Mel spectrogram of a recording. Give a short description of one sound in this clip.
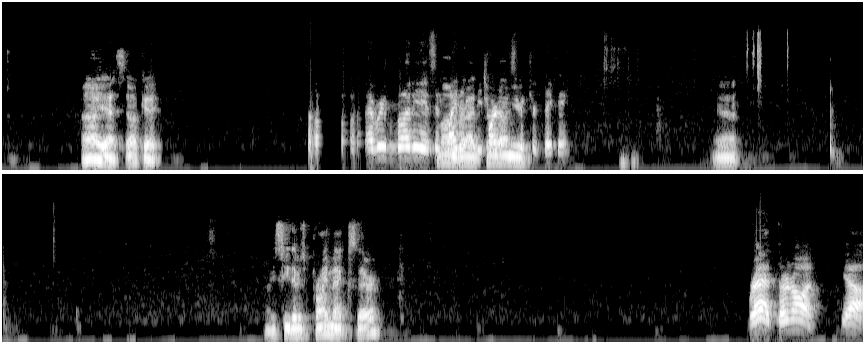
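Adults talk in turn over an online call, in short bursts with pauses.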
